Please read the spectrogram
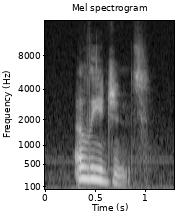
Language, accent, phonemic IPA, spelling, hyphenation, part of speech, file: English, US, /əˈliː.d͡ʒəns/, allegiance, al‧le‧giance, noun, En-us-allegiance.ogg
- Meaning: Loyalty or commitment to a cause, group, nation or of a subordinate to a superior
